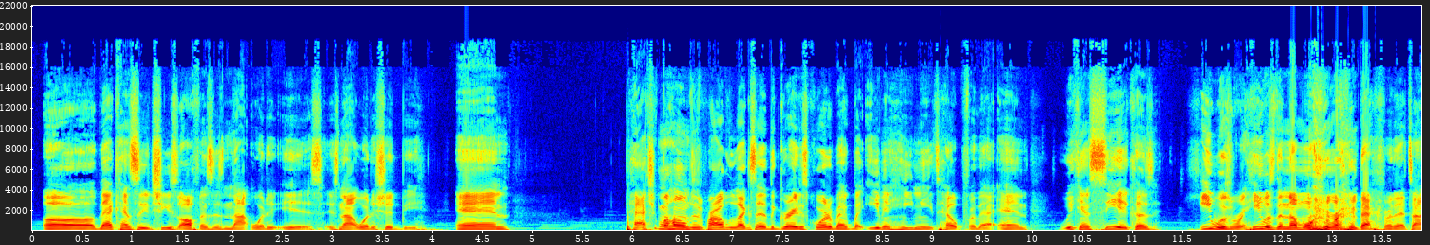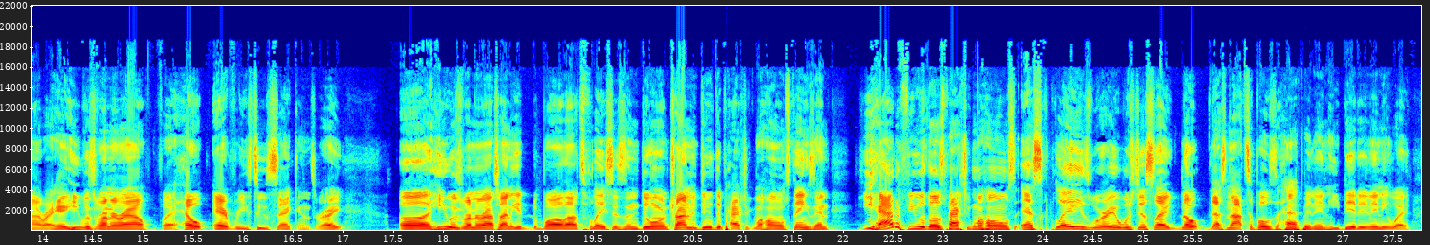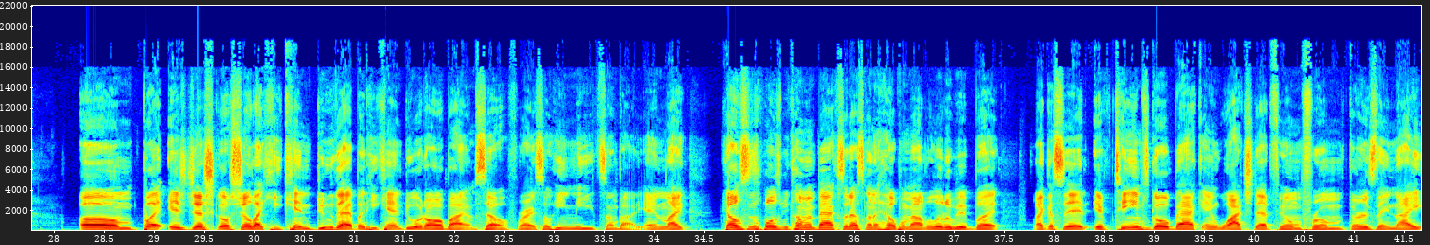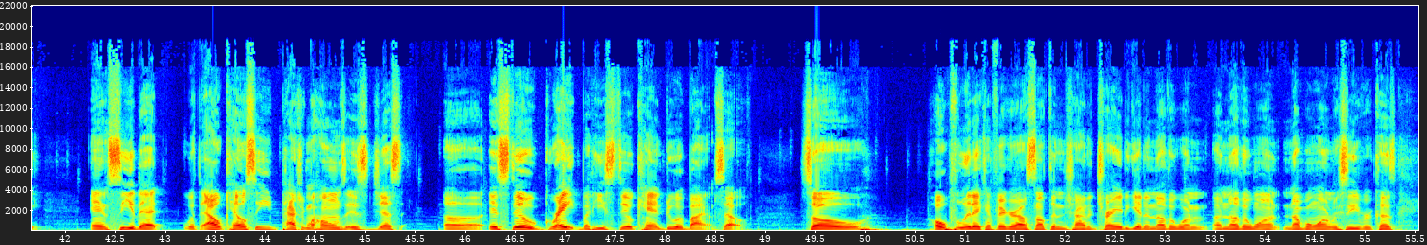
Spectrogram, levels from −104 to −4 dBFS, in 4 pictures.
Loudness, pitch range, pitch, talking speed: -17 LUFS, 125-150 Hz, 135 Hz, 230 wpm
